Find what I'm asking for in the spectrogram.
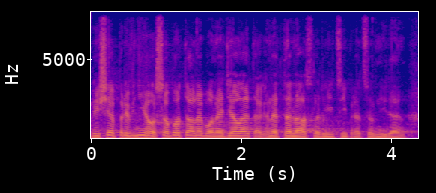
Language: Czech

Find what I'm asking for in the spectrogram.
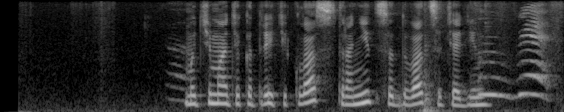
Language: Russian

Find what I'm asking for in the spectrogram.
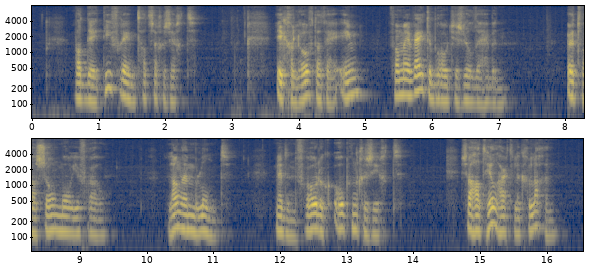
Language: Dutch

